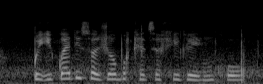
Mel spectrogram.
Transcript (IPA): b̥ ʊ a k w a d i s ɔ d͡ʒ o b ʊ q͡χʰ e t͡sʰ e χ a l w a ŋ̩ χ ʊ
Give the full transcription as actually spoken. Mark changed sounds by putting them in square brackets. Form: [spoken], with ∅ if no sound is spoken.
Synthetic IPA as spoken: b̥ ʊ [i] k w a d i s ɔ d͡ʒ o b ʊ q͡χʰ e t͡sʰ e χ [i] l w [e] ŋ̩ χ ʊ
